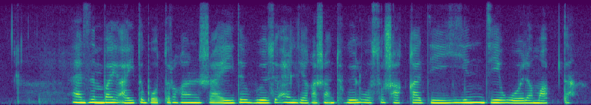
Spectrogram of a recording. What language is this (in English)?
Kazakh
